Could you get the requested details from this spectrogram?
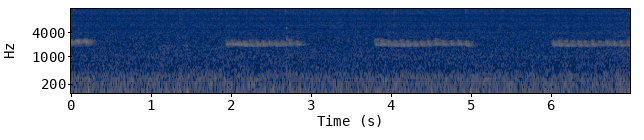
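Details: Bird heard outside a window producing many different noises: drawn-out, even, high trills, each lasting about a second and repeating every two seconds, against a low, muffled background hum.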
